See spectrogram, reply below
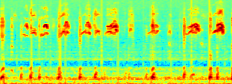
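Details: Hungry wild pigeon nestlings in a nest box begging for food when the father comes home; high, slightly wavering squeaky peeps repeat rapidly with soft low thumps and rustling between them.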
